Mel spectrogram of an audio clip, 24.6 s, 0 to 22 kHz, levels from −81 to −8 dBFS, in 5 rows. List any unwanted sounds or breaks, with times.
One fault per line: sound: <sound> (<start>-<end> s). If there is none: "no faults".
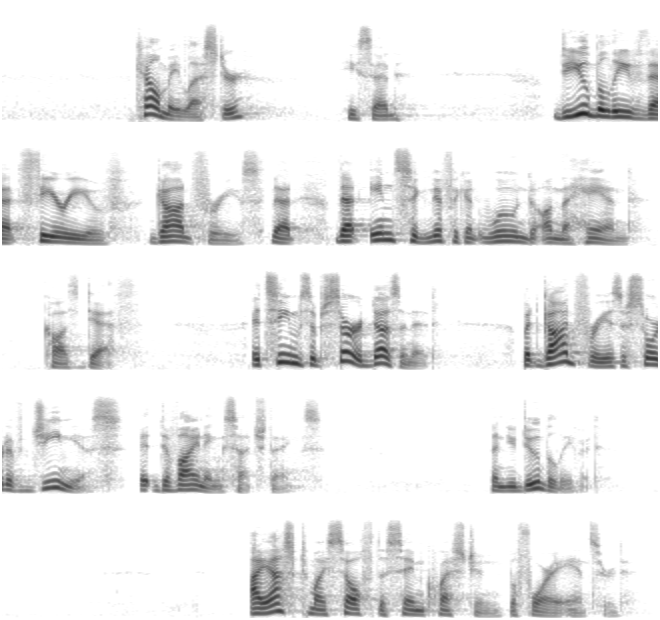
no faults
